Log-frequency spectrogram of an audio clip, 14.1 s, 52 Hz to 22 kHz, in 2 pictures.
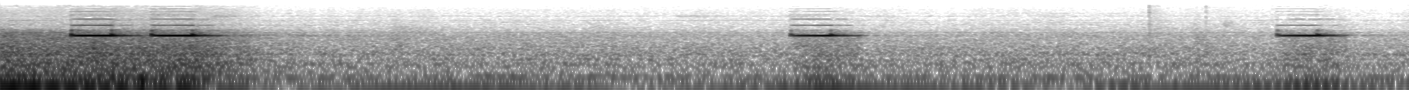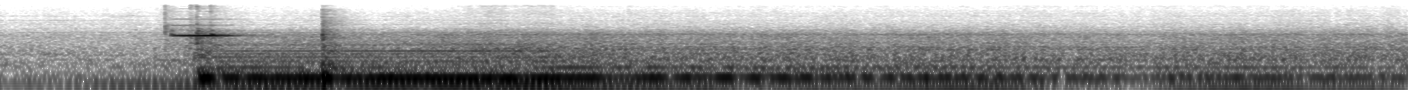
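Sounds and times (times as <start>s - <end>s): microwave oven beeps: 0.4s - 1.2s, 4.0s - 4.4s, 6.4s - 6.8s, 7.9s - 12.1s
microwave click: 7.9s - 10.0s
microwave humming: 7.9s - 14.0s.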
